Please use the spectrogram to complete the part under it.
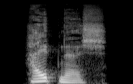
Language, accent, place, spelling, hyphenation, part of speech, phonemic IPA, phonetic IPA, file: German, Germany, Berlin, heidnisch, heid‧nisch, adjective, /ˈhaɪ̯d.nɪʃ/, [ˈhaɪ̯tnɪʃ], De-heidnisch.ogg
- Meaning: heathen, pagan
